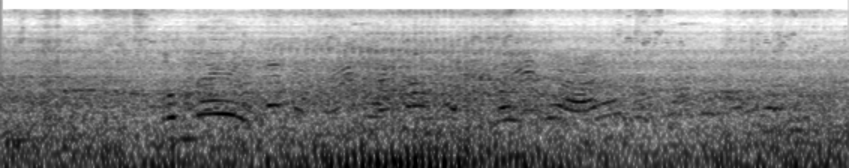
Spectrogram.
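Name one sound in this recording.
Motorbike engines hum past on a busy street.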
